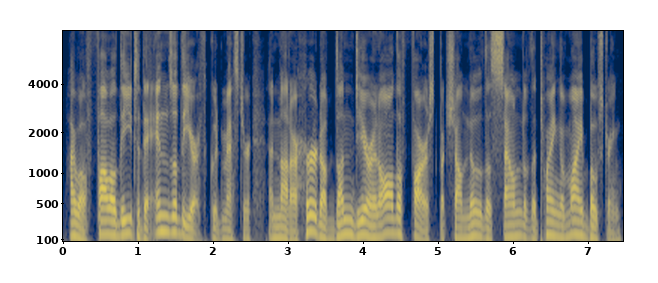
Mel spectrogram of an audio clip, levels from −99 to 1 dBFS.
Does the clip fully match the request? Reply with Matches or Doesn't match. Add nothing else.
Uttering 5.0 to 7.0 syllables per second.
Matches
